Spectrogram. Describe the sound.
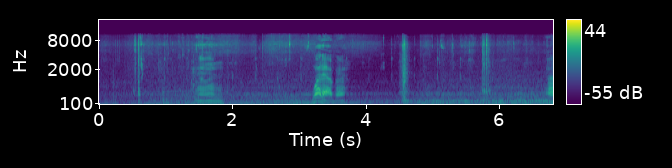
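Steady low road and engine rumble fills the cabin of a moving car, heard from inside, with a man speaking over it and a few brief clicks and jingles.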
